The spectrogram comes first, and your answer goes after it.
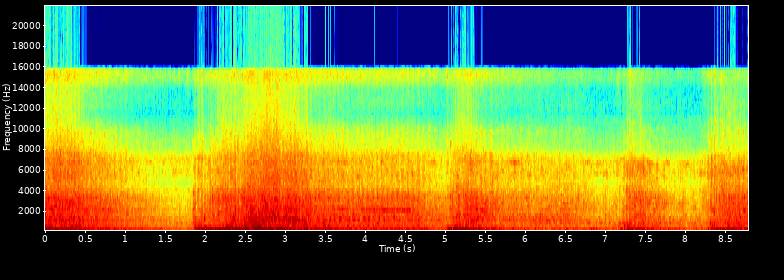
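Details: Suzuki Multicab F6A carbureted engine that would not start, now running after carburetor overhaul and cleaning, float valve and distributor adjustment: idles evenly, revs cleanly several times and drops back to a steady idle with no stumble, sounds healthy.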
